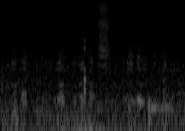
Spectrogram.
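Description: Faint scratching of a pen writing on a notebook page, in a few short strokes.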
